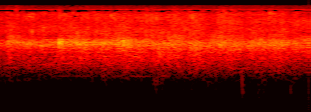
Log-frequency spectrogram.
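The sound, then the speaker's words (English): An audience gives God a clap offering, clapping together in sustained, dense applause, many hands blending into a steady wash of sound with no pauses and no voices over it. “Go ahead and give God a clap offering.”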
